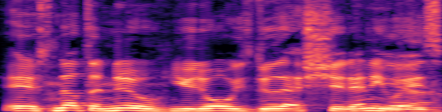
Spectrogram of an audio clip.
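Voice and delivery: normal talking voice

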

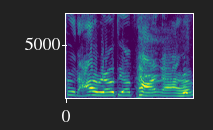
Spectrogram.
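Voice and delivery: high, loud, shouted, hyped-up host voice.

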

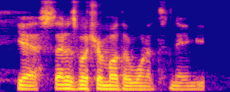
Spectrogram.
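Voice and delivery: normal talking voice

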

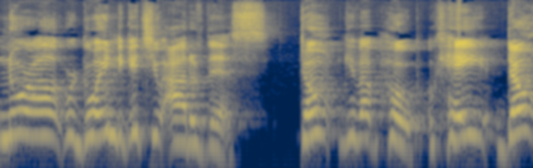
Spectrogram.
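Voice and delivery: loud, high shout, calling out. A woman being led away calls across the room to a fellow prisoner; shouted across the room. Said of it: "she shouted across the room".

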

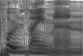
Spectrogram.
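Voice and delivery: low, slow, drawn-out mocking drawl.

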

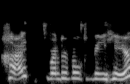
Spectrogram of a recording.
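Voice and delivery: put-on American accent. Playing the new head of sales and marketing, saying hello in an American accent. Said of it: "I would be American".

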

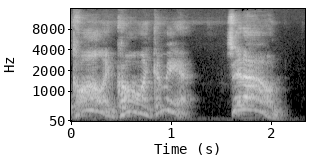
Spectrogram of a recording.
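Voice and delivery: put-on shrill, very high calling yell. Retelling calling a son over to watch a movie: imitating own yell. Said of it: "I yelled".

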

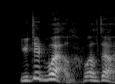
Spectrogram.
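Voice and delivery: acted breathless voice. After a duel, the speaker retells Fabian's praise, imitating Fabian slightly out of breath. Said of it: "you see kind of like he's breathing a bit".

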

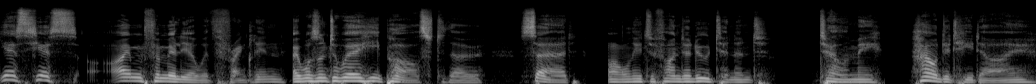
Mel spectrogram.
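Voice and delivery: polished, well-spoken voice. A game master voicing a half-orc landlord questioned by investigators, well spoken. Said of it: "He's a half-orc. Half human, quite greyish skin, he's well dressed, very well spoken, his hair slicked back, he's got pointy ears, and his orc teeth are quite big and sharp and are a prominent feature in his lower jaw".

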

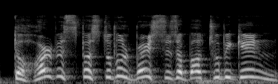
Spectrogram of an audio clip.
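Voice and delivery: big booming voice. Narrator reads the chief announcing the festival race, Chief Powhatan's big, booming voice. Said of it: "in his big, booming voice".

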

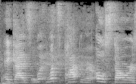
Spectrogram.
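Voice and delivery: ordinary talk

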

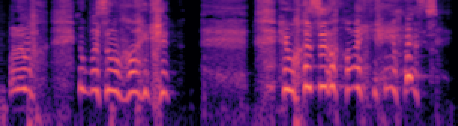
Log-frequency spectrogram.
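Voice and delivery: high, loud, helpless laughter through the words. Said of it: "Compose yourself".

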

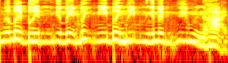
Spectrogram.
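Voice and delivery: high, heavy stammering stutter before "hi". Retelling greeting a cute girl as a kid: stuttering like Porky Pig. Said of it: "I was like Porky Pig".

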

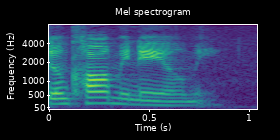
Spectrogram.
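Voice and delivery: imitated sharp, cutting tone. Acting out naomi telling the people what to call her: imitating a sharp tone. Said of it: "just that sharp tone".

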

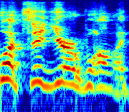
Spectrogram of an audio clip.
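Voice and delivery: sudden, blurted-out shout. Retelling what the player dressed as Morpheus said: imitating a shout. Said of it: "and he just shouts".

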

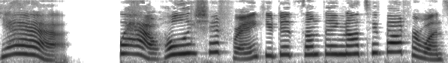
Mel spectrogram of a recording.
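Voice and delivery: very high, rowdy, excited, awestruck goblin voices. Voicing awestruck goblins praising Frank in a role-play game: excited goblin voice. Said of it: "they're goblins, you know, they're very excited".

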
